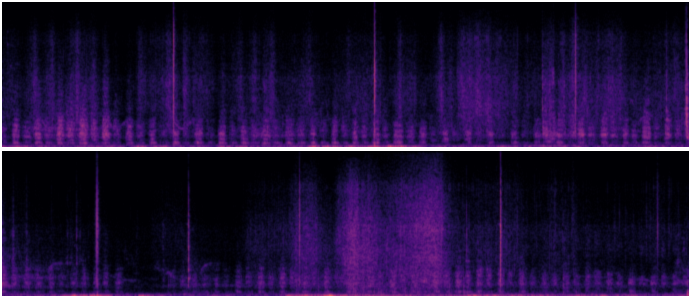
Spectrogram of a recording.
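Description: A dog panting rapidly and steadily close by, with a few sharp ticks scattered through.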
